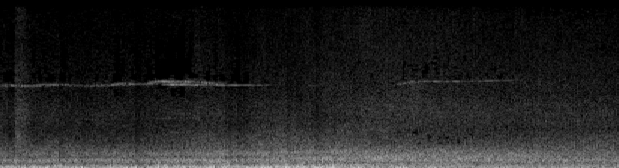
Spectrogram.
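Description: A car drives past close by.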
